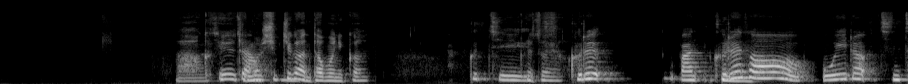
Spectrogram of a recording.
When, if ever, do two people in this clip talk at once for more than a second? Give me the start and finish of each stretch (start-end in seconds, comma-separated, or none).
1.8-3.0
